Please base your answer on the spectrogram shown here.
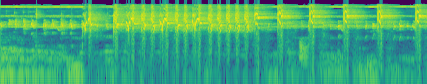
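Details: Long-tailed shrike 'gacor tembakan' song for stirring reluctant shrikes: after a quieter thin-whistled opening, a fast burst of rhythmic high chattering begins, followed by separate loud rasping notes roughly every half second.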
